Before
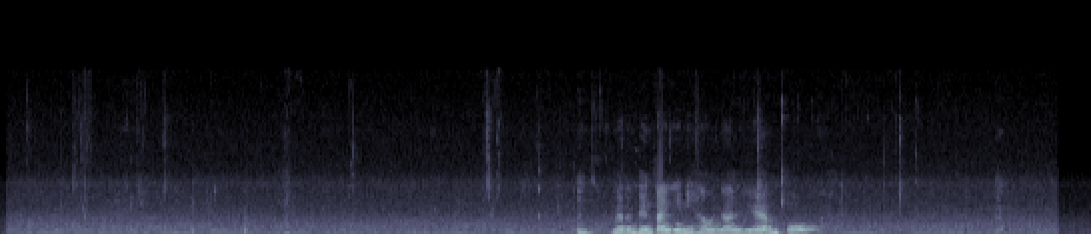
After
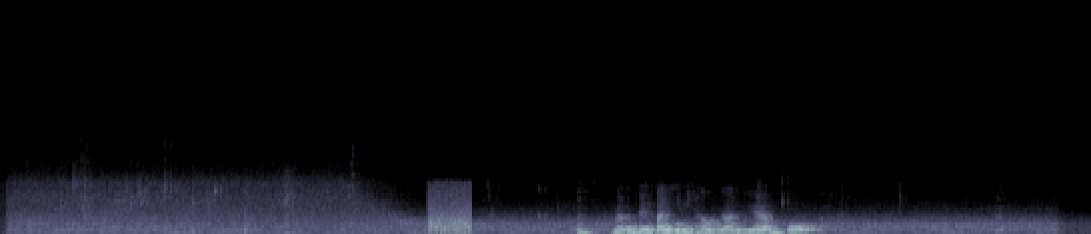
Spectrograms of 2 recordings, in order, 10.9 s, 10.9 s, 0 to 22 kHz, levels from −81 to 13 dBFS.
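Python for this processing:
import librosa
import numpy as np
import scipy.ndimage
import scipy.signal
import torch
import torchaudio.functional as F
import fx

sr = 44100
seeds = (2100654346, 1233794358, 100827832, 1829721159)

y = fx.room_early_taps(x, sr, ms=(20, 64), db=(-8.5, -8.5))
y = fx.spec_paint(y, sr, seeds[0], shape='noise', start_s=4.27, length_s=0.45, low_hz=230.0, high_hz=5000.0, level_db=-24.0)
y = fx.filter_sweep_lowpass(y, sr, from_hz=3800.0, to_hz=1100.0, start_s=3.49, end_s=4.22, q=1.3)
y = y * 10.0 ** (-2.0 / 20.0)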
